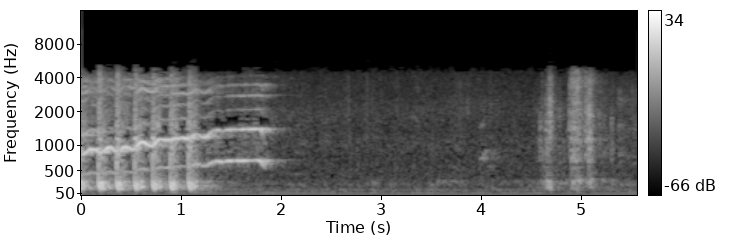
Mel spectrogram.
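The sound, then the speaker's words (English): The door of a run-down cottage is opened with a couple of short rattling clicks near the end, following a quiet pause after a singing teacher's loud, warbling, gargling-like singing. “stop gargling and answer the door.”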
